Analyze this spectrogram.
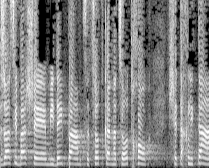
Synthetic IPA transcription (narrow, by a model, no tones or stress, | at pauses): zoasibaʃemidejpaːmt͡sat͡so̞t̪kanːat͡saot̪χo̞k | ʃetaχlita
